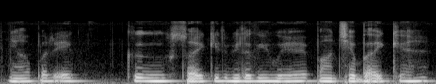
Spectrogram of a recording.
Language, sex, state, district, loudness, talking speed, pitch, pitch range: Hindi, male, Bihar, Bhagalpur, -13 LUFS, 150 wpm, 150 Hz, 145-150 Hz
